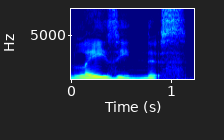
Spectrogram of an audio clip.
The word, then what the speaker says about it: laziness: Laziness 这个字也是要特别注意，后面只要是 ness 结尾的字呢，这个 e 都不会念成短母音 e，而是念成短母音 i，会念成一个 i 的声音，所以我们会念成 laziness，一个 i 的声音，短而急促的短母音 i，laziness。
